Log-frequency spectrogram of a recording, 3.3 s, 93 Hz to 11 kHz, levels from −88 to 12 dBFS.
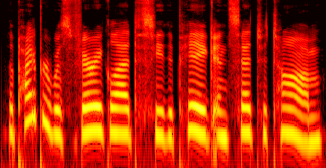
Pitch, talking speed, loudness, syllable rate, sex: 245 Hz, 240 wpm, -17 LUFS, 4.8 syllables/s, female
